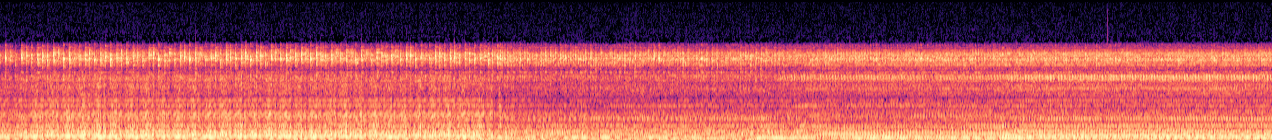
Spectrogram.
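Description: Home-built three-cylinder compressed-air engine running steadily on air, vibrating somewhat, its note shifting slightly a few times.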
